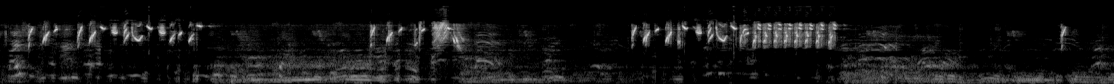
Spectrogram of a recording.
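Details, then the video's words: European goldfinch singing khalwi-style wild song, used for teaching young goldfinches to sing: rapid bursts of bright, high twittering notes and buzzy trills in two long phrases separated by pauses, with faint low rustling between them. "الحسون الخلوي تغريد قوي صوت عالي"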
